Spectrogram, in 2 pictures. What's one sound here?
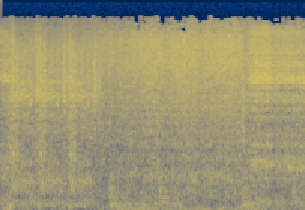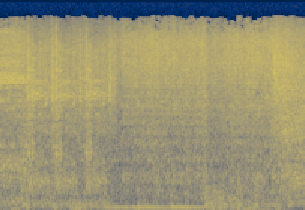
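White water rushes loudly down a river.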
